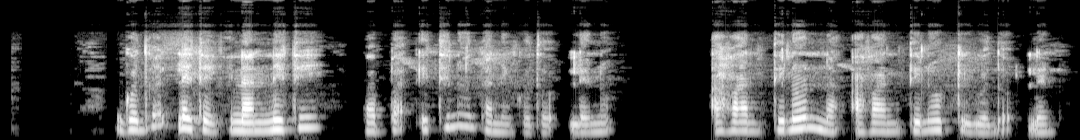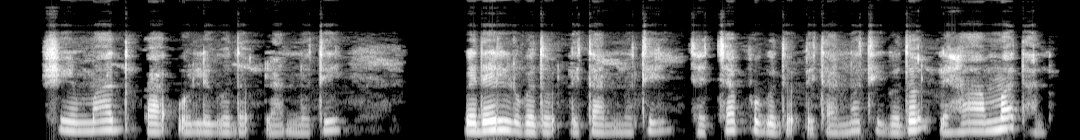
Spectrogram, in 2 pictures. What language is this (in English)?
Sidamo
